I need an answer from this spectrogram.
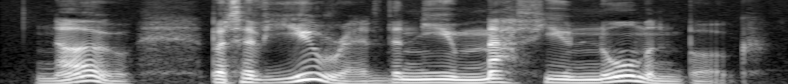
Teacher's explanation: So the new piece of information in that example was the new author. So it's the author's name that gets the stress in the sentence because it's the new information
